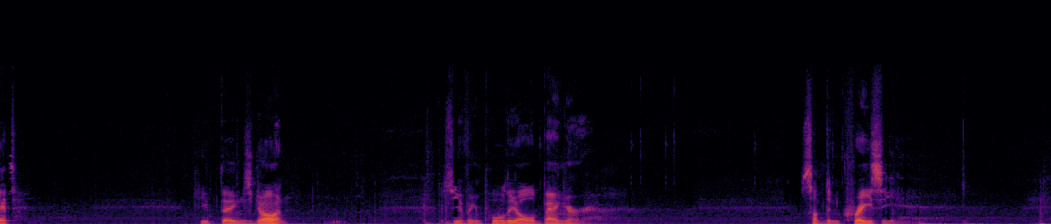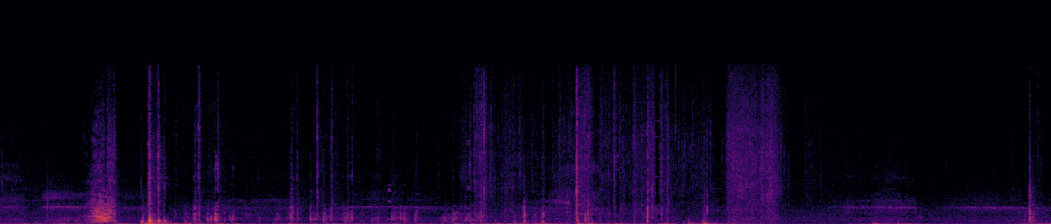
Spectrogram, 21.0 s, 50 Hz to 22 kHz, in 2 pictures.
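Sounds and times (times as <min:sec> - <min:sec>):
plastic wrap tearing and crinkling: 0:15.1 - 0:18.6.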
